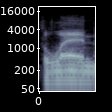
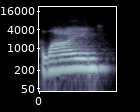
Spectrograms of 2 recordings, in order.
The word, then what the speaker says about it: BLND: And I love your company name, Blend, and it's spelled BLND, which thanks, man. I appreciate that. You know, we've had a lot of interpretations of that. Believe it or not, blonde.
